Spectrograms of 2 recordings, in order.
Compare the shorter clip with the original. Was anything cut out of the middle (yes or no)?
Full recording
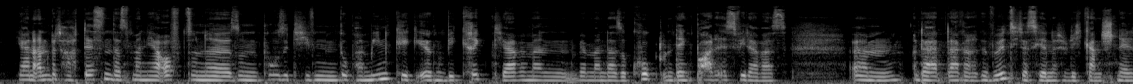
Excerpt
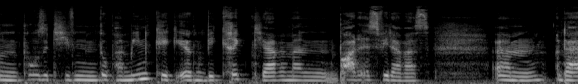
yes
